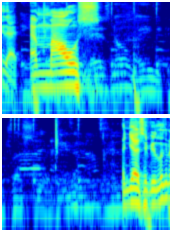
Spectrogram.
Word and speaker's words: Emmaus: Emmaus.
